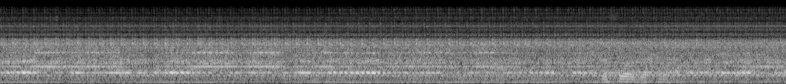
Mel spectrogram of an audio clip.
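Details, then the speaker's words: Maruti Gypsy at idle with a rough grinding growl and faint steady whine, suspected worn alternator bearings; the noise went away after the alternator was replaced. "A loud grinding sound is heard, maybe a worn-out alternator. Bearings."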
